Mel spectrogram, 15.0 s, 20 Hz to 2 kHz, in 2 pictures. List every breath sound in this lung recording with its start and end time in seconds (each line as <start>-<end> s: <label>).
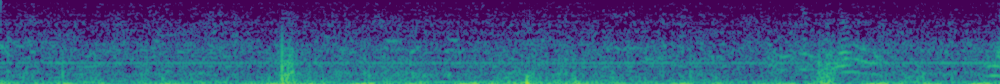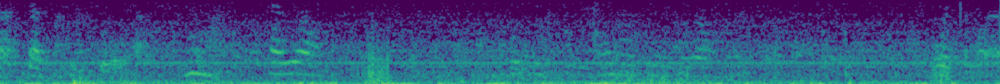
1.78-2.61 s: inhalation
1.78-2.61 s: crackles
6.03-6.68 s: stridor
10.17-10.82 s: inhalation
10.17-10.82 s: crackles
14.41-15.00 s: inhalation
14.41-15.00 s: crackles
